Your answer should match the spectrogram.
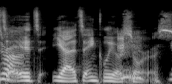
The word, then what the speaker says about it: Ankylosaurus: It's Ankylosaurus. – Yeah, he's wrong. – I was like, no one told this kid it's not called Ankylosaurus.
